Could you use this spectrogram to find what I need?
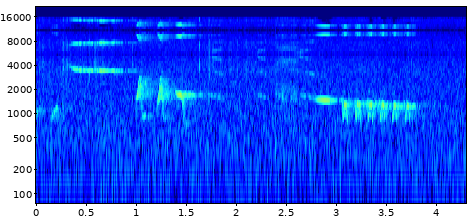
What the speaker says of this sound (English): Hear them birdies?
